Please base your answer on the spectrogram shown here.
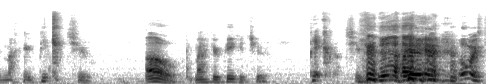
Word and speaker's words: Machu Picchu: But yeah, you gotta say it right though. You can't say Machu Picchu, it'll be Machu Picchu.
